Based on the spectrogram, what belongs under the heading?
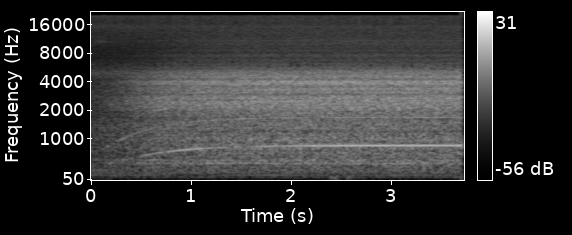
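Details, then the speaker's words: PS3 fat powers on, fan goes straight to a loud full-speed roar with steady whine, shuts down after three to four seconds, red light blinking; fault from failed HDMI decoder chip, before component-level repair. "it turns on and fan spins on full speed and then three to four second after three to four seconds it collapse as a whole and after turning off the red light keeps blinking"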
